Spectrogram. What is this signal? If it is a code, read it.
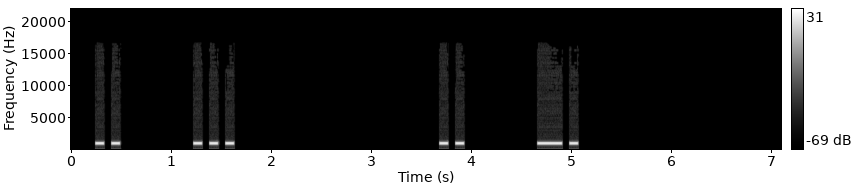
Morse code, heard as a keyed tone, about 15 wpm, spaced as for 8 wpm, 1000 Hz. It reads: IS IN
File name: qotdfiles / 8wpm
